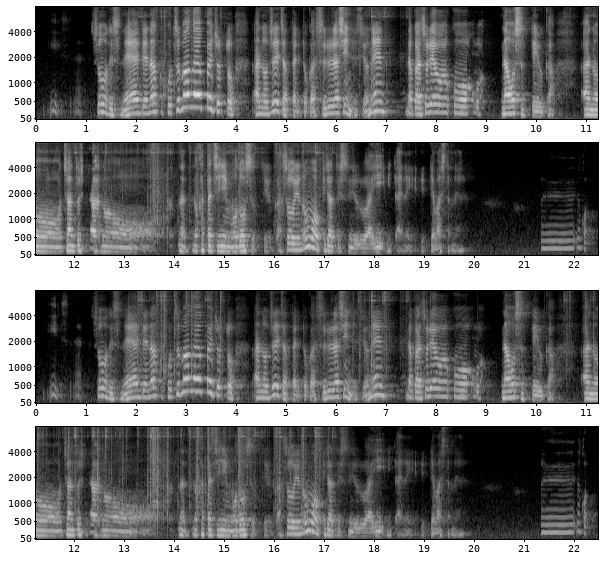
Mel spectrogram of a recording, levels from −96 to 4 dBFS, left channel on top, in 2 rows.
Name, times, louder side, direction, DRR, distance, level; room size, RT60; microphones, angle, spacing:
voice 1, 0.3-0.9 8.5-8.9 12.0-12.5 21.3-22.3, right 1 dB, 60° right, 1.7 m, -41 dB
voice 2, 1.2-7.1 7.4-8.9 9.3-10.4 10.9-13.7 14.1-18.8 19.1-19.8, left 5 dB, 75° left, 0.9 m, -25 dB
sound 1, 1.9-5.1 5.6-5.7 5.9-17.6, right 5 dB, 25° right, 2.2 m, -43 dB
29.0 x 24.0 x 4.1 m
head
